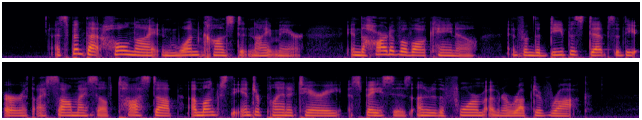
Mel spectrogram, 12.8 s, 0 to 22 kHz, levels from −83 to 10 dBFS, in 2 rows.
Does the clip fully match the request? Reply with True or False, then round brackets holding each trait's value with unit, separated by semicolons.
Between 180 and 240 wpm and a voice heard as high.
True (185 wpm; 205 Hz)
